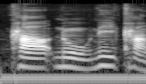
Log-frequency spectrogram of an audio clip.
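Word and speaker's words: karunika: 嘎，哦，我们也可以把它念成卡鲁尼卡，好，这样单字比较不会记错，哈，K A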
